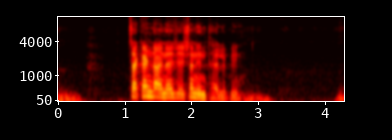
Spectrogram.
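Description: A man speaks clearly into a close microphone.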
